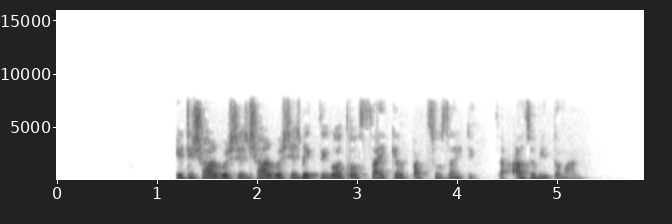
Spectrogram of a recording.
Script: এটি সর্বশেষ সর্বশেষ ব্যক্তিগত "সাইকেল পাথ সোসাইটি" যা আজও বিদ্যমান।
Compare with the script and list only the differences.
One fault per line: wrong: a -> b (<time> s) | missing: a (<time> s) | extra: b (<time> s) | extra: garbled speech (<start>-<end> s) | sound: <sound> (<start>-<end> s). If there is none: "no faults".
no faults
